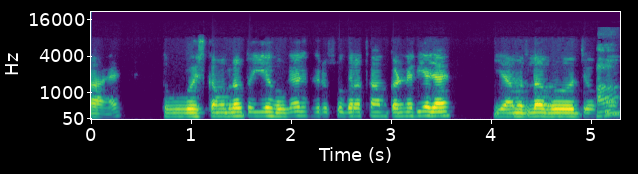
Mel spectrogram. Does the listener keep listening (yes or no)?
yes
